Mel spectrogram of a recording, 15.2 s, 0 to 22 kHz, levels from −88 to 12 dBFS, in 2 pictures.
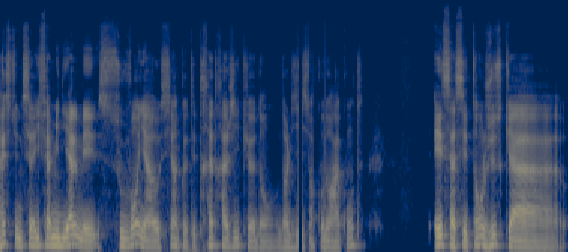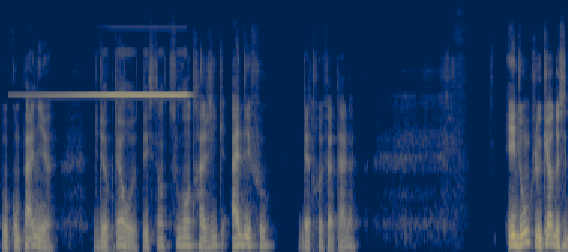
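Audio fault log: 7.67–10.23 s, loudspeaker feedback squeal: a piercing tone near 4.6 kHz swells over roughly a second and a half to sit about 5 dB above the speech, then cuts off just before "à défaut d'être fatal". The microphone was re-amplifying its own loudspeaker, with loop gain above one at that frequency.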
